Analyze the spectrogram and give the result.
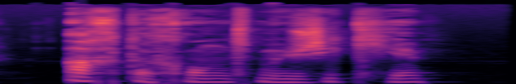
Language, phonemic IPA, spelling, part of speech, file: Dutch, /ˈɑxtərɣrɔntmyzikjə/, achtergrondmuziekje, noun, Nl-achtergrondmuziekje.ogg
- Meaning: diminutive of achtergrondmuziek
